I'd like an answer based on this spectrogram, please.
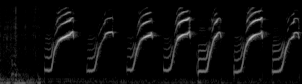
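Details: {'caption': 'Guinea pigs Mr Jaffas and Baileys squabbling over a banana, one wheeking: loud rising squeals repeated about twice a second, each sweeping sharply upward, in a steady series of seven calls.'}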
